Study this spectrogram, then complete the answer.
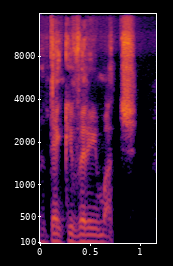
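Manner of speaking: imitated, put-on Russian accent. Retelling what a huge guy said when offered help with the trash, Russian accent. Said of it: "in his accent".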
